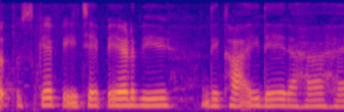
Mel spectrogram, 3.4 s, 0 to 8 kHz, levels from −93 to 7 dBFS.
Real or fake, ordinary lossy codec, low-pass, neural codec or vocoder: real; none; 7.2 kHz; none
